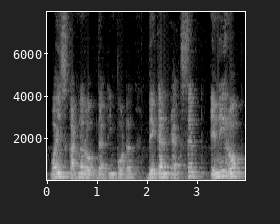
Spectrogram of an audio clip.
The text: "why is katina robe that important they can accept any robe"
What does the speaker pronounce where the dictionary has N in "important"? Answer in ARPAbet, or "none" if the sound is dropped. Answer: none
